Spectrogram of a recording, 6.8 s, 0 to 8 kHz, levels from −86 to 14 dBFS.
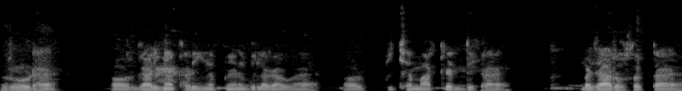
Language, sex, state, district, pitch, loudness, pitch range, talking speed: Hindi, male, Uttar Pradesh, Deoria, 105 Hz, -34 LUFS, 100-105 Hz, 185 wpm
